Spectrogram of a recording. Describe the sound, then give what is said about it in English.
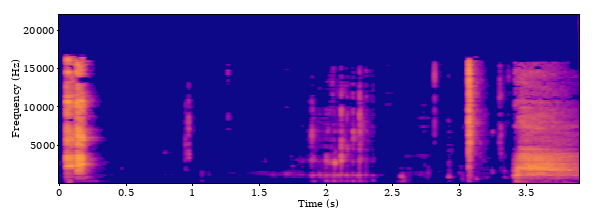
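A bright clink of glasses in a toast opens, followed by soft sips and gulps of blue milk, a few small knocks, and a loud breathy rush at the end. No one speaks. “This episode, we are drinking blue milk. Cheers.”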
